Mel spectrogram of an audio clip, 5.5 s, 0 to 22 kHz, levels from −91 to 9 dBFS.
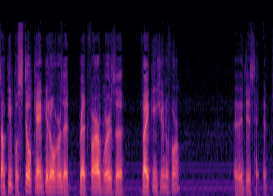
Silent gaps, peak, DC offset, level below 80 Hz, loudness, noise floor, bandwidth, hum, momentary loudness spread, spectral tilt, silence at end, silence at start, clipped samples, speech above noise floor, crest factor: none; -4 dBFS; under 0.1%; -60 dBFS; -26 LUFS; -63 dBFS; 13.5 kHz; 60 Hz at -65 dBFS; 14 LU; -4.5 dB/octave; 0.15 s; 0 s; under 0.1%; 37 dB; 22 dB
